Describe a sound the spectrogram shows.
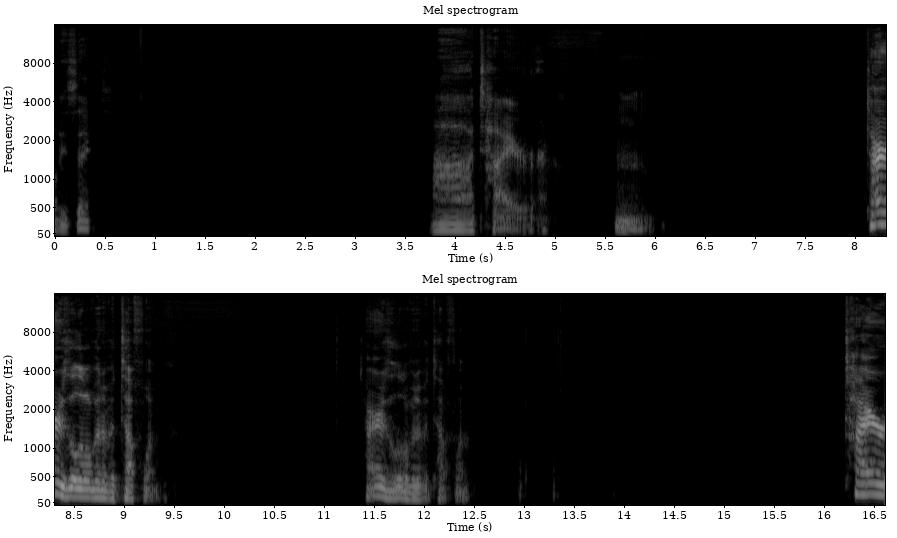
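A middle-aged man speaks calmly into a close microphone, with long pauses between phrases.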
